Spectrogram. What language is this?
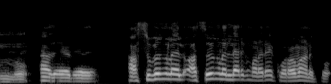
Malayalam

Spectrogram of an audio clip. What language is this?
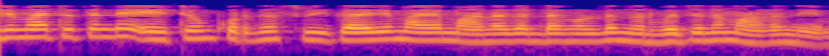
Malayalam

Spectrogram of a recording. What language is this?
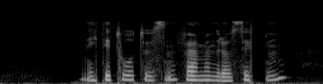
Norwegian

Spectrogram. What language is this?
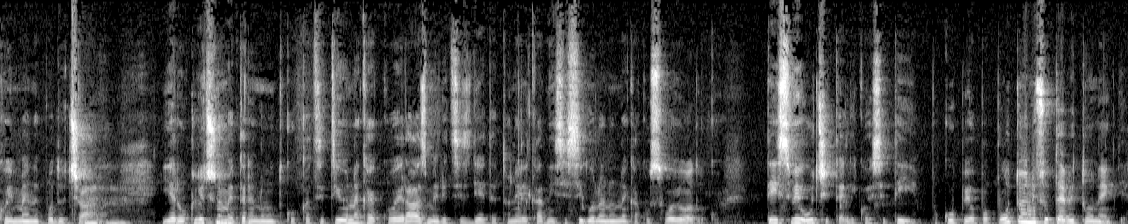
Croatian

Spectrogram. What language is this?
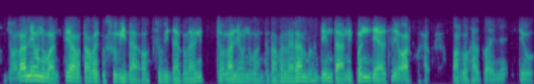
Nepali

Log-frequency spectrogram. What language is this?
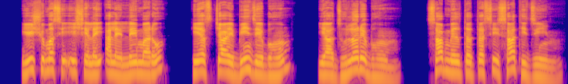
Bhadrawahi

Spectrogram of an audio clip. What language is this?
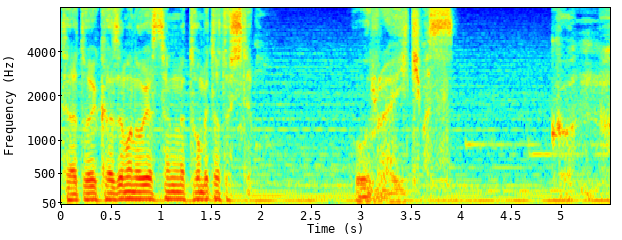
Japanese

